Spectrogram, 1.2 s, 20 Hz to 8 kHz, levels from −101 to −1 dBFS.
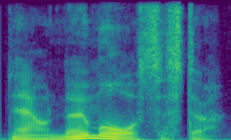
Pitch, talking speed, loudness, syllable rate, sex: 100 Hz, 210 wpm, -16 LUFS, 5.0 syllables/s, male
